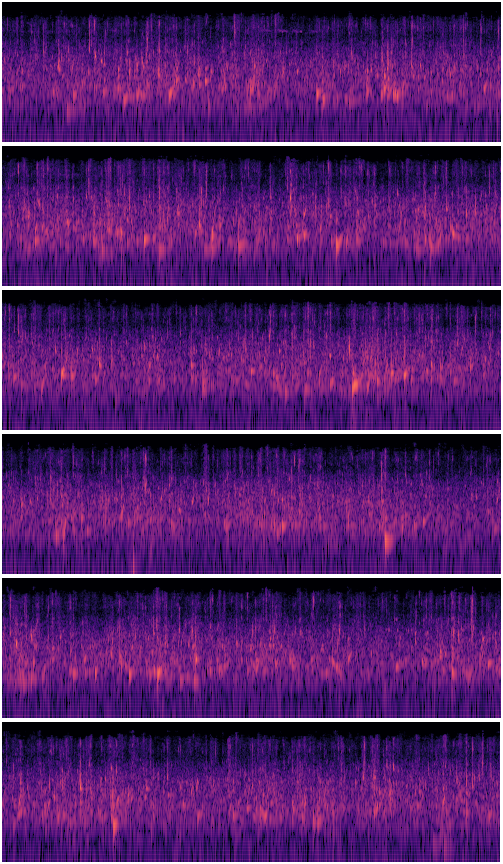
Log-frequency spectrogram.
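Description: Water trickling and splashing steadily into a koi pond from a small spout at its edge: an even, unbroken patter of many small splashes, light and without any deep rumble.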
